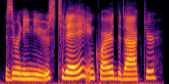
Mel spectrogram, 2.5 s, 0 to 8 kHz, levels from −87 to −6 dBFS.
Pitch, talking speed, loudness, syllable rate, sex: 205 Hz, 190 wpm, -17 LUFS, 6.2 syllables/s, female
